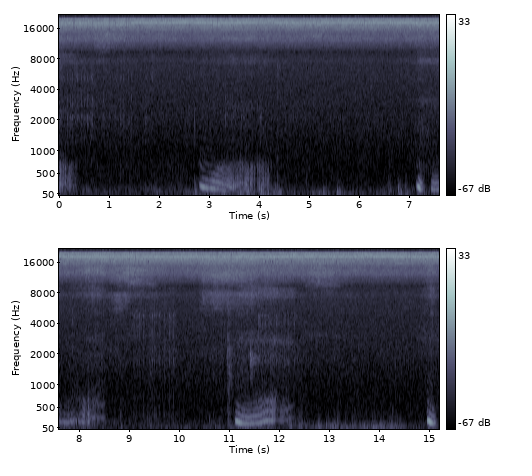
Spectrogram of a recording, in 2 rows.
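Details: A sleeping pet cat snores at home in Pelham, Ontario, on April 8, 2022: low, throaty, rasping breaths with a slight wavering tone, recurring roughly every four seconds, with quiet pauses between.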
